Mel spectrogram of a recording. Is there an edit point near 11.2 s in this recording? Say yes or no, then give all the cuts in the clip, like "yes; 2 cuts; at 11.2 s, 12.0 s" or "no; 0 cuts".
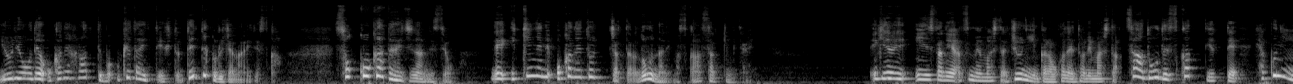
yes; 1 cut; at 11.2 s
